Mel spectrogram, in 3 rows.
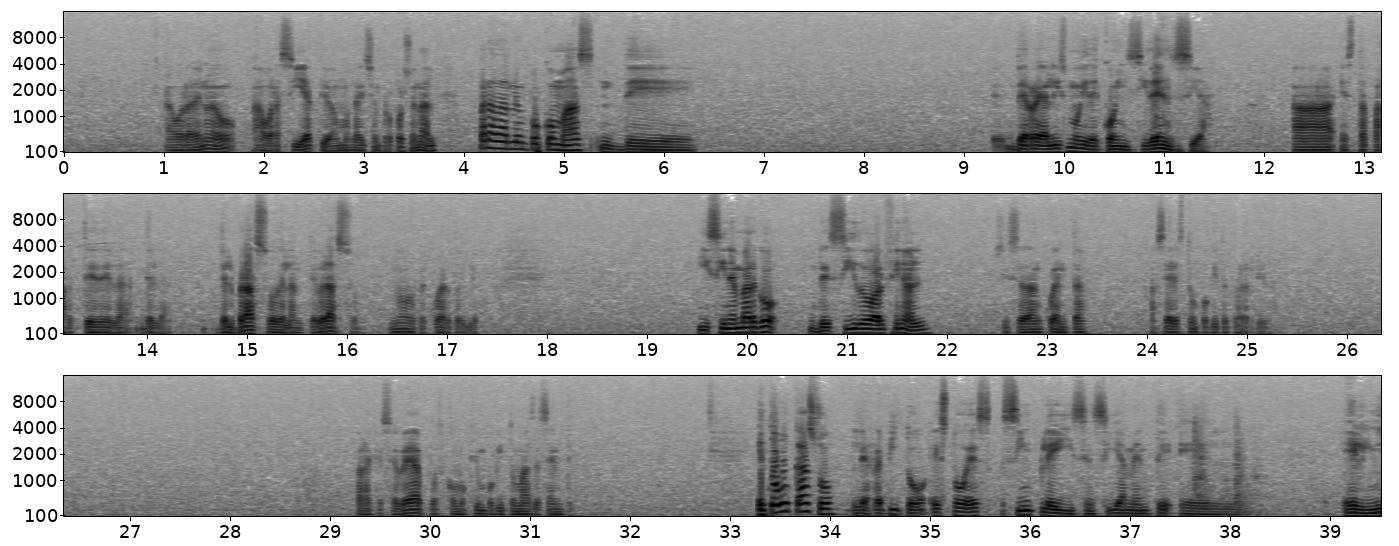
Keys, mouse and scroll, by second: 0.8 scroll down 1, 4.8 click, 5.2-5.9 scroll down 2, 5.9-6.3 scroll up 2, 6.3 scroll down 1, 7.4-8.3 scroll up 3, 8.6-9.1 scroll down 1, 9.6-10.0 scroll up 1, 10.4-11.0 scroll up 2, 13.7-14.1 scroll down 2, 14.2-16.3 drag, 16.5 shift+click, 17.6 a, 18.0 b, 18.6-19.7 drag, 21.4 shift+right click, 21.8-23.2 shift+middle drag, 23.7-26.7 drag, 26.7-27.9 middle drag, 28.2 Caps_Lock, 29.2 Tab, 29.2-31.7 middle drag, 32.3 Tab, 32.9 shift+middle click, 33.5-33.9 shift+scroll up 3, 34.1 shift+middle click, 35.0 shift+right click, 35.7 shift+right click, 36.6 right click, 37.3 shift+right click, 37.9 shift+scroll down 3, 38.3 middle click.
